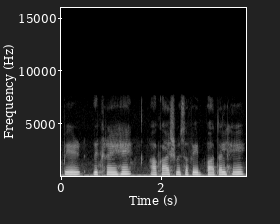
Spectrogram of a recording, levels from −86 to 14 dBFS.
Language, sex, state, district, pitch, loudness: Hindi, female, Madhya Pradesh, Bhopal, 195 Hz, -14 LUFS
